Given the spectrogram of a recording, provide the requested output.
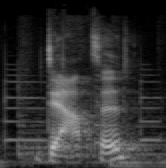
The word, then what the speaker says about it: doubted: you as you see the silent letter remains when you modify the base word by adding suffixes doubted doubtful with that in mind this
